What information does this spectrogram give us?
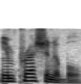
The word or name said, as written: impressionable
